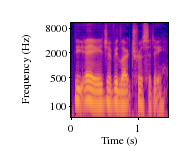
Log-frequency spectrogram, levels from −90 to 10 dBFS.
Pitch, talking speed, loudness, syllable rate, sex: 120 Hz, 165 wpm, -17 LUFS, 6.3 syllables/s, male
